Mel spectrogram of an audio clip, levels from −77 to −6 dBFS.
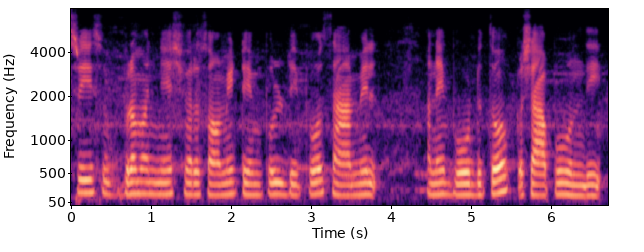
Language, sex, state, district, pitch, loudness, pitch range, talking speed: Telugu, female, Telangana, Mahabubabad, 175 Hz, -17 LUFS, 170-185 Hz, 115 wpm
